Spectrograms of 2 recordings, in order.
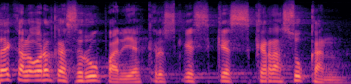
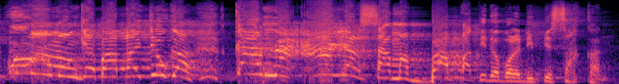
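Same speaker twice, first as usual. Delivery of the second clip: fervent preaching; 14 semitones higher than usual. Acted. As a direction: urge them with full force. Preaching at full force.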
